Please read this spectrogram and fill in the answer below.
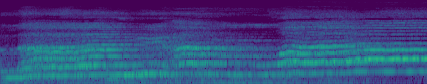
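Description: A boy reciting the Quran in melodic tilawah style into a microphone, holding long notes whose pitch climbs in steps, about two seconds apart.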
